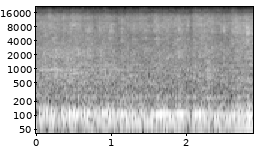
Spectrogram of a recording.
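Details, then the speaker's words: 1982 Dodge Ramcharger, warm after the choke kicked off: low, uneven idle with the rumble drifting slightly up and down, so idle speed should come up; a knock, possibly a noisy lifter, was heard earlier. "yeah the idle could actually come up some"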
